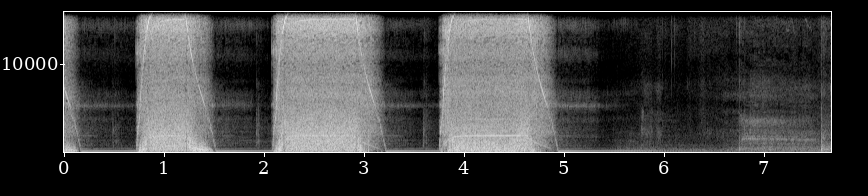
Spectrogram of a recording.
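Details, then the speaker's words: Brand-new Dyson V10 Cyclone Absolute stick vacuum, power head: three short full-speed bursts, each falling away as the motor spins down after trigger release, with a faint ringing twang on coast-down. Owner suspects a filter-area or rubber resonance from new materials; suction fine. "just a little boying noise something sounds like something the filter area or maybe rubber is adjust new packaging new materials has just gotta wear in or something"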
